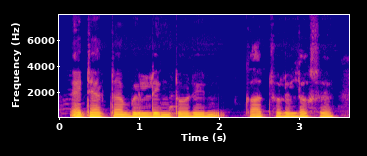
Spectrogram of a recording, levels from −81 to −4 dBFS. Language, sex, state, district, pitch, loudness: Bengali, male, West Bengal, Cooch Behar, 130 Hz, -16 LUFS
